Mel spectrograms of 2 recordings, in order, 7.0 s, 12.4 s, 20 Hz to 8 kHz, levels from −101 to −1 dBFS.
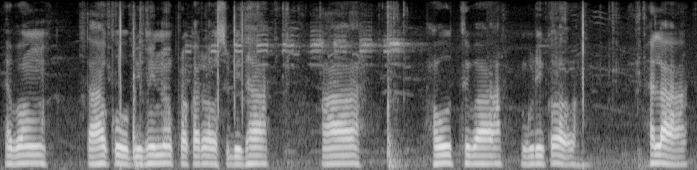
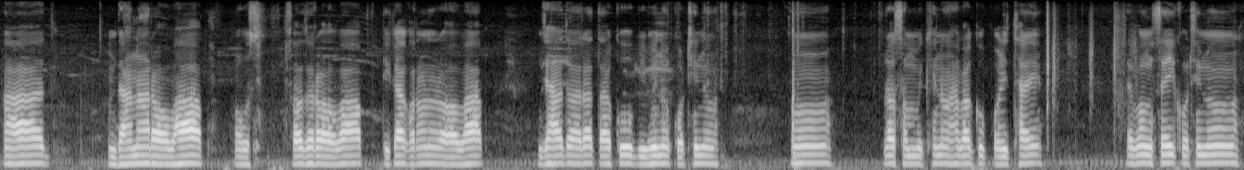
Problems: none marked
